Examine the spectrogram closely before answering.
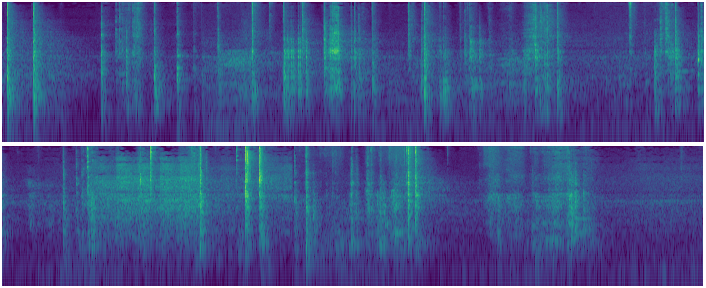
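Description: A screwdriver scrapes and clicks against metal clips.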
